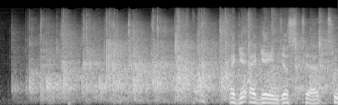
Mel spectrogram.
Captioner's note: audience claps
